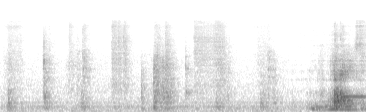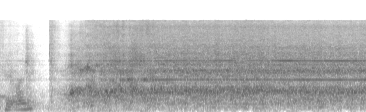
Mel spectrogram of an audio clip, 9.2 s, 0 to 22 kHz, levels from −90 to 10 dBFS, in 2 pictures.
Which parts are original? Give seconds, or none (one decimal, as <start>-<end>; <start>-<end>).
0.0-3.6; 6.5-9.2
